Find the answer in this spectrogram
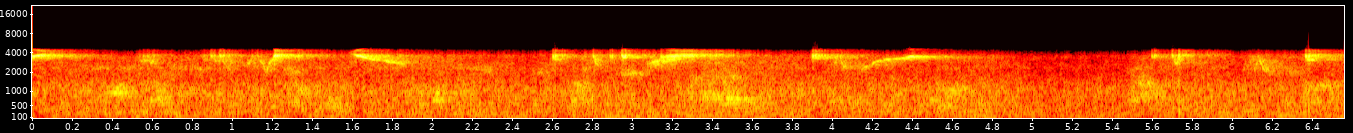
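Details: A European greenfinch sings repeated phrases of high twittering chirps and short slurred notes in irregular bursts over a faint background hiss.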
